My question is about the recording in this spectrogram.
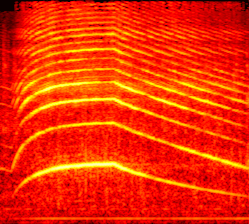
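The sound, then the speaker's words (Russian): A loud alarm siren, set off when someone carrying a pot to the galley stepped on a tiny signal wire, wails alone, its pitch rising sharply, holding a steady high tone, then gliding slowly downward, with rich harmonics and a faint low hum underneath. “Понимаете, шел наш Кошкин на камбуз и наступил ногой на проволочку. Ну, понятно. Проволочка сигнальная, малюсенькая, да, ее не видно.”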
